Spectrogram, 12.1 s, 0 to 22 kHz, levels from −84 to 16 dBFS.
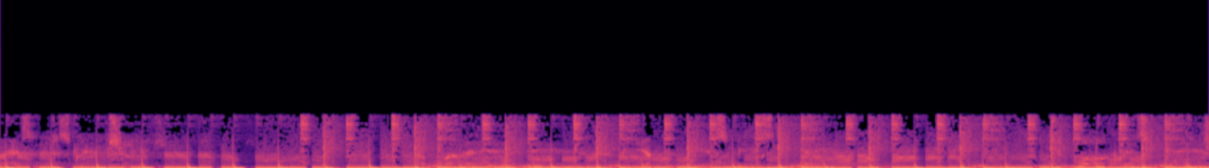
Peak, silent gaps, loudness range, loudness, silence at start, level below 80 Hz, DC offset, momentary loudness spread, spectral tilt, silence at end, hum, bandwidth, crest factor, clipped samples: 0 dBFS; none; 1 LU; -13 LUFS; 0 s; -12 dBFS; under 0.1%; 2 LU; -5.5 dB/octave; 0 s; none; 7.4 kHz; 10 dB; under 0.1%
